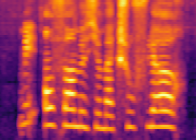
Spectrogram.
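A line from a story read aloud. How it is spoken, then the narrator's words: Plain. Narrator (French): dit Flora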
